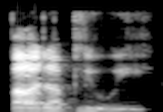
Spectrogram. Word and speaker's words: parapluie: Now look, A you already know is pronounced as A in French. So A, here also A, and the U is pronounced as English alphabet U in French. parapluie, So it is pronounced as parapluie.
